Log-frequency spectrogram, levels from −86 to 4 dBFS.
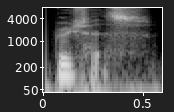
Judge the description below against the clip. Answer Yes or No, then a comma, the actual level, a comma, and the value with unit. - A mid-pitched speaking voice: No, low, 115 Hz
